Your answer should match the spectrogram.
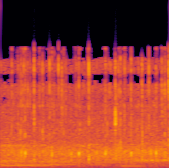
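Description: Soft piano chords ringing out while a large audience applauds, with scattered individual claps.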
